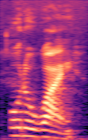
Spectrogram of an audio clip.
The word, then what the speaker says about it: Uruguay: Daughters are calling me Uruguay or again pronounce it Uroay.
